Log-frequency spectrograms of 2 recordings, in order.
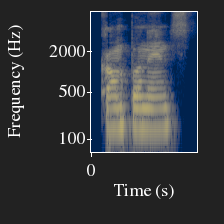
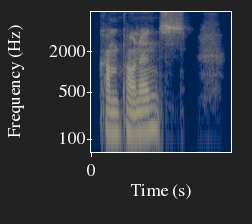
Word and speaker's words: components: So just a heads up, this word can be pronounced in two different ways. The way you did, which is components, but the way I'm usually used to pronouncing it is components.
